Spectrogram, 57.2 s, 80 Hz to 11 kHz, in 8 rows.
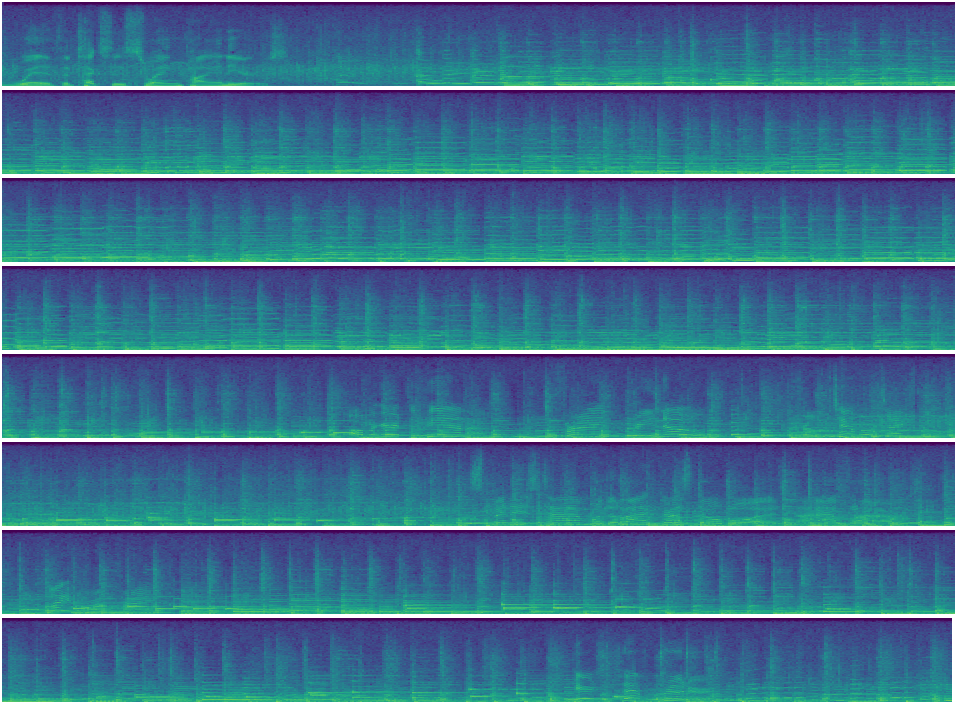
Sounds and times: Speech: 0.0 - 3.2, 31.2 - 32.2, 32.8 - 33.9, 34.6 - 35.7, 39.3 - 42.5, 43.2 - 44.1, 54.3 - 55.4
Music: 0.0 - 57.1.

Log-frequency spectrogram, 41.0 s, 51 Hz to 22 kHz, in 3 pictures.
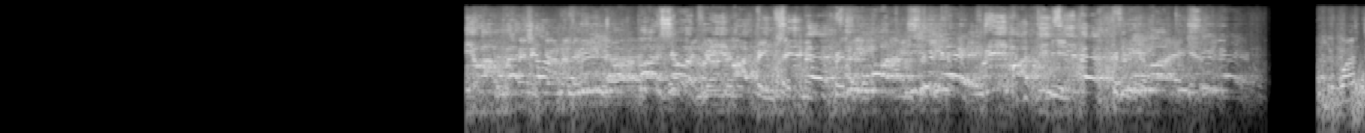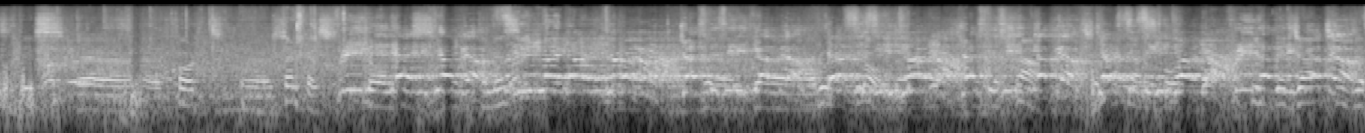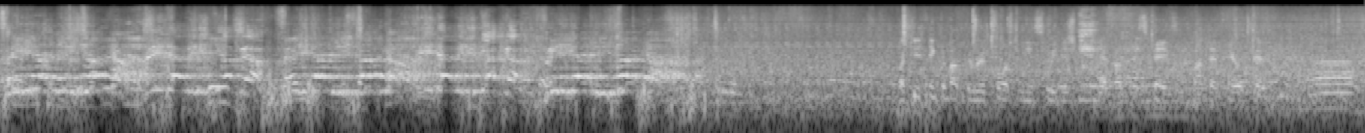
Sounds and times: Speech: 4.7 - 12.5, 13.2 - 32.7, 35.6 - 40.9.

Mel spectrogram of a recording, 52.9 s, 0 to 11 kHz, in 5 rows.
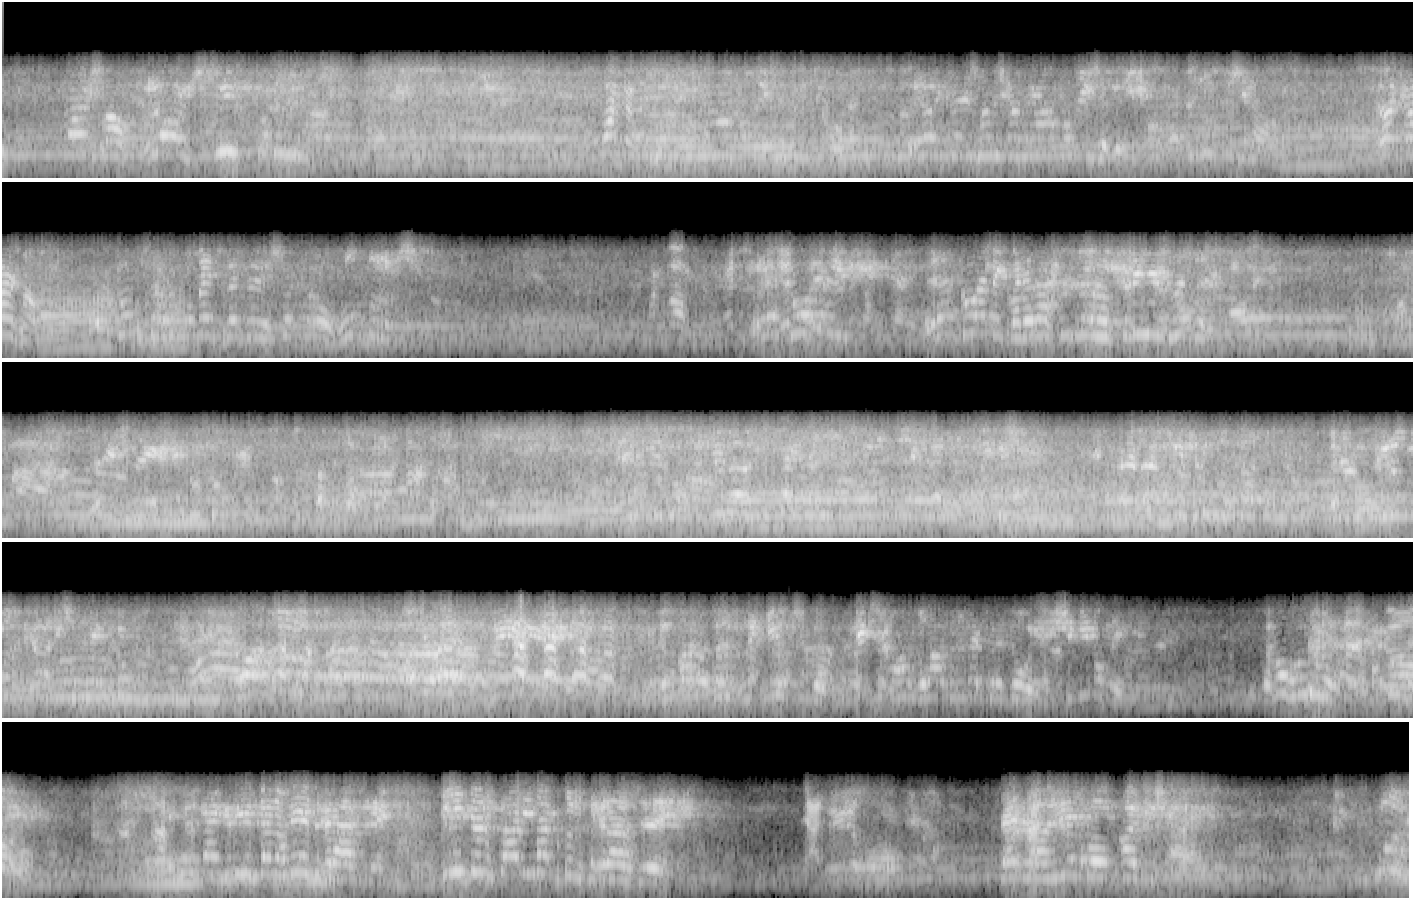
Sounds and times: Speech: 0.5 - 2.6, 4.4 - 9.6, 10.3 - 13.9, 15.4 - 20.2, 21.0 - 24.8, 25.7 - 40.6, 41.2 - 47.6, 48.3 - 51.5, 52.3 - 52.8.

